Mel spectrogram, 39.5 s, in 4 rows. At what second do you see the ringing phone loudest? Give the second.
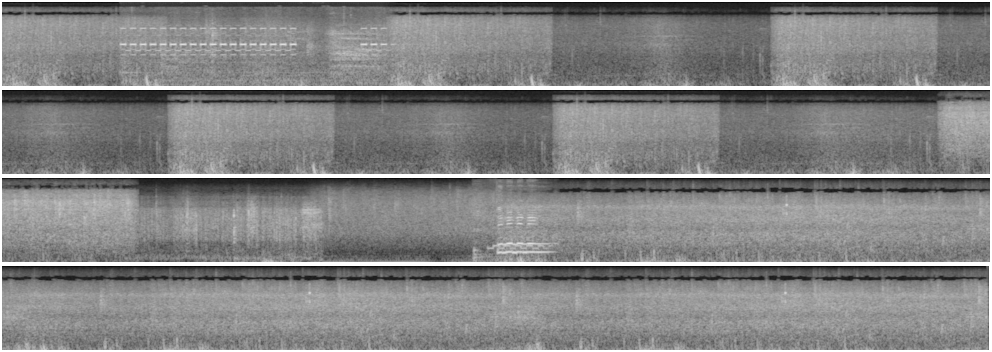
25 s.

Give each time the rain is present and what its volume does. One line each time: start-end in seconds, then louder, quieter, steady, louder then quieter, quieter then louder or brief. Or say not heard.
0.0-39.4 steady.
